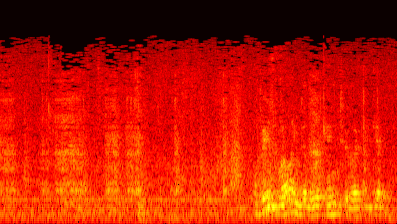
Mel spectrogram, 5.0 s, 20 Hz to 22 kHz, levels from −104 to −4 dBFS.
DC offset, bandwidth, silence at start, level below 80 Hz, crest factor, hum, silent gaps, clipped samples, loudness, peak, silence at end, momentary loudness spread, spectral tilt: under 0.1%; 12.5 kHz; 0 s; -64 dBFS; 18 dB; none; none; under 0.1%; -37 LUFS; -18 dBFS; 0 s; 13 LU; -5 dB/octave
